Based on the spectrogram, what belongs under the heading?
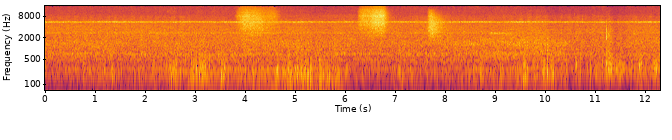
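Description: A slow-moving heavy freight train led by an EMD SD70M-2 diesel locomotive, whose 16-cylinder EMD 710 engine is running with a steady low rumble over a thin steady high whine. Three short hisses come about four, six and a half and nearly eight seconds in.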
